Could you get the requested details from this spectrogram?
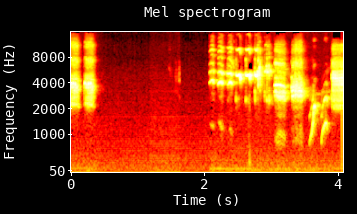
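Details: Asian pied starling singing gacor style with tembakan fill notes: two short bright chirps, a pause of silence, then a rapid run of buzzy, chattering and whistled notes with quick downslurs.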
